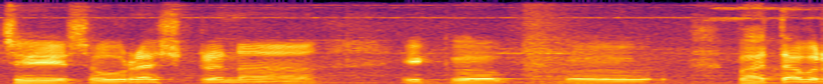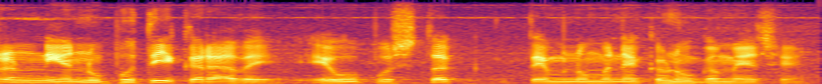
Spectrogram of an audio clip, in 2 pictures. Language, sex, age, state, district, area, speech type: Gujarati, male, 18-30, Gujarat, Surat, urban, spontaneous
